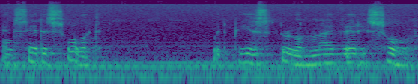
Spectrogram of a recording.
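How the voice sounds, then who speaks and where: A woman playing a grieving, devoted mother in a solemn dramatic monologue, with halting, emotional delivery and breathy pauses. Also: low voice, steady tone, background noise. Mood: tender, hushed reverence. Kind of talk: slow dramatic stage monologue.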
